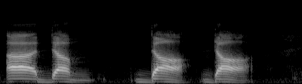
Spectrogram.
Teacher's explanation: make the dal into a d and your tongue is going to kind of curl up and hit the top of your mouth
